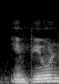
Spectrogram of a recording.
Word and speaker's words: impugned: इम्प्यून्ड में जी जो है साइलेंट होता है. इम्प्यून्ड ही बोला जाएगा आपको.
